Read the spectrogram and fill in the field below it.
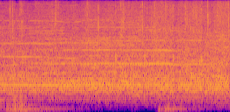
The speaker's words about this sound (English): Wow, how come he gets a cheer like that? We never got that.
